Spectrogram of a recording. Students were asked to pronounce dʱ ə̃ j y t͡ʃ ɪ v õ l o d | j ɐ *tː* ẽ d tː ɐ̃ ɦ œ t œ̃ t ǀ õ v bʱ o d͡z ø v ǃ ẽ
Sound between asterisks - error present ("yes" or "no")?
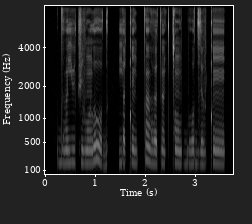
yes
